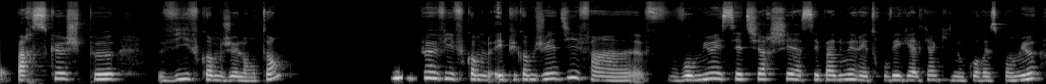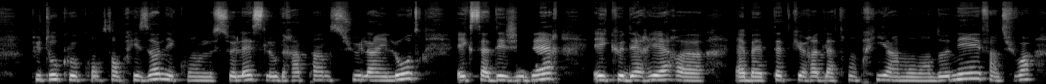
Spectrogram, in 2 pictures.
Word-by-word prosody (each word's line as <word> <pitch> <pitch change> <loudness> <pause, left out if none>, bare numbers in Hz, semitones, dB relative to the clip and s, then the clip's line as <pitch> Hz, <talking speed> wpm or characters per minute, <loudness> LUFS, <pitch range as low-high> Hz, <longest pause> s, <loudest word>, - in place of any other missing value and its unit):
parce 215 0 +5
que 265 0 -1
je 255 0 -3
peux 240 +1 +3 0.4
vivre 235 +8 -2
comme 205 -3 -2
je 190 +1 -2
l'entends, 180 - -2 1.2
il 280 - -9
peut 295 0 +2
vivre 265 -2 -1
comme 220 -4 -1
et 210 - +2
puis 215 +1 -9
comme 225 -1 -2
je 220 +1 -6
lui - - 0
ai - - -3
dit 310 +6 -1
enfin: 185 - -4
«F - - -1 0.2
vaut 195 +3 +1
mieux 240 +6 -1
essayer 250 -2 +4
de 235 - 0
chercher 240 0 0
à 220 - -4
s'épanouir 220 0 +1
et 195 -2 -3
trouver 200 +2 -1
quelqu'un 200 +2 -4
qui 205 -2 -18
nous 185 -1 -8
correspond 185 0 -4
mieux, 235 +7 +1 0.4
plutôt 225 +1 +1
que 215 -1 0
qu'on 200 0 -4
s'emprisonne 205 +4 -1
et 210 -3 +1
qu'on 185 -3 -8
ne 180 0 -3
se 170 +2 +2
laisse 215 +3 +6
le 190 -1 0
grappin 190 +2 -7
dessus 200 +2 -4
l'un 190 -2 0
et 185 - -2
l'autre 245 +8 +3 0.4
et 390 -3 +3
que - - +7
ça 195 -3 +6
dégénère 200 +6 +2 0.4
et 205 -1 +5
que 215 +1 +1
derrière, 205 +2 +4
heu 175 -2 -1 0.4
et 180 - +3
ben, 180 0 +1
peut-être 200 +3 -3
qu'il 205 0 -2
y - - -2
aura 190 0 -2
de 185 - -10
la 185 -2 -3
tromperie 200 +4 -5
à 185 - -3
un - - -5
moment 175 -1 -3
donné», 215 +10 +1
enfin 205 -9 -5
tu 175 - -6
vois? 225 +2 -1
205 Hz, 210 wpm, -23 LUFS, 185-235 Hz, 1.2 s, que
